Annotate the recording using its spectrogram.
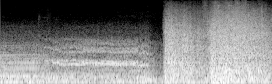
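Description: A car engine hums at speed.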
